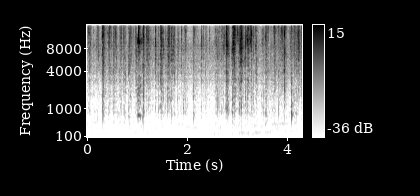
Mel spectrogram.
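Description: Scissors cutting open the packaging of a mailed box, then the packaging rustling and crinkling as it is pulled open, a run of short snips and crackles.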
